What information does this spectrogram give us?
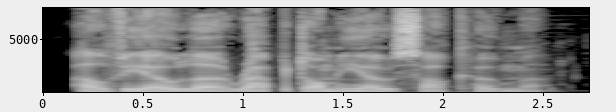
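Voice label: "alveolar rhabdomyosarcoma", British English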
